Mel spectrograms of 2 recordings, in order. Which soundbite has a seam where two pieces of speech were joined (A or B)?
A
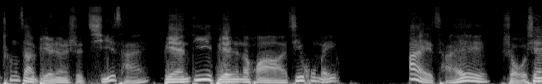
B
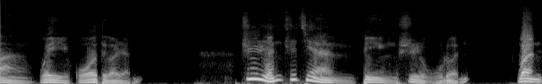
A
